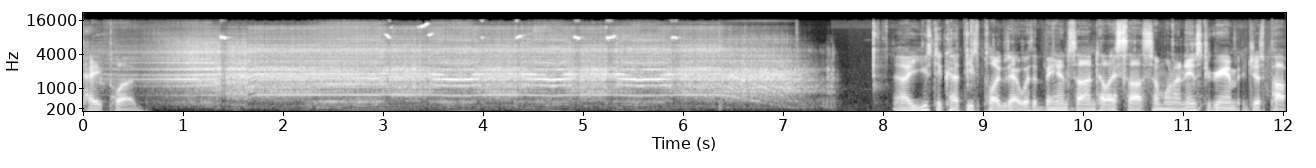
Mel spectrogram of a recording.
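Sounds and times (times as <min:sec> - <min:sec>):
drill press motor whine: 0:00.0 - 0:07.6.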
